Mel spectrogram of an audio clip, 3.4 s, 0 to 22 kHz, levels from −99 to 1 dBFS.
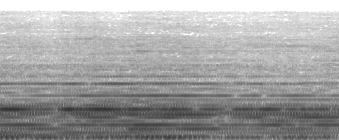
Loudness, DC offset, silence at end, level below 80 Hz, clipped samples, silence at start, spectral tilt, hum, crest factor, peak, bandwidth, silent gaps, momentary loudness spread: -25 LUFS; under 0.1%; 0 s; -42 dBFS; under 0.1%; 0 s; -7 dB/octave; none; 12 dB; -12 dBFS; 15 kHz; none; 5 LU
